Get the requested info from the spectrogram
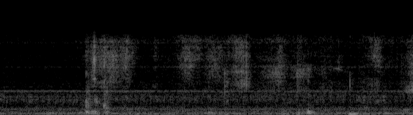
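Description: Near silence, with a few very faint soft ticks of trading cards being handled: once about half a second in, and twice near the end.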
